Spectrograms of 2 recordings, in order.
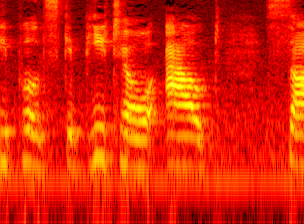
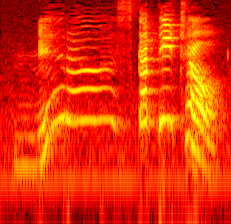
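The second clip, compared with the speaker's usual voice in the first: high, carrying howl; howled call. A narrator's reading. Don Diego pointing out the Bobolito, high howl. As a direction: howl the name across the square. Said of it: "howled Don Diego".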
